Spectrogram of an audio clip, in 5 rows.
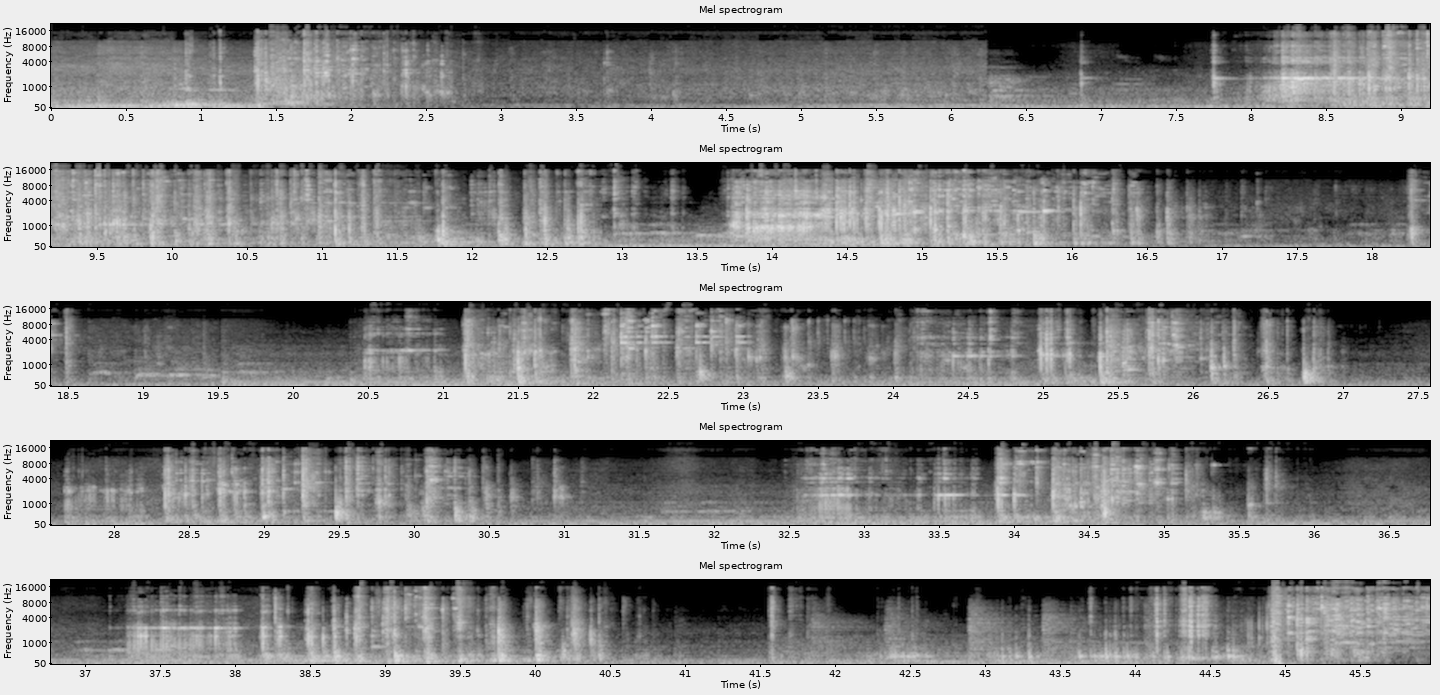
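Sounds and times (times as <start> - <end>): glass breaking and crunching: 1.4 - 2.8, 7.8 - 13.0, 13.7 - 17.0, 20.4 - 27.0, 27.7 - 31.1, 32.6 - 35.8, 42.9 - 45.9
glass shards clinking: 1.4 - 2.8, 7.8 - 16.9, 20.4 - 26.9, 27.7 - 31.2, 32.5 - 35.8, 37.2 - 40.5, 43.7 - 45.9.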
